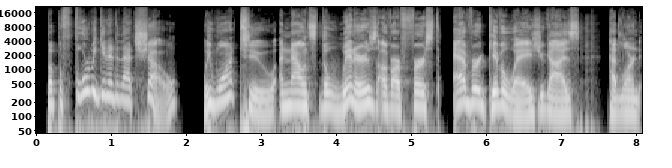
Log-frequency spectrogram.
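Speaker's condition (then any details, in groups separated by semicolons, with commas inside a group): No condition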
